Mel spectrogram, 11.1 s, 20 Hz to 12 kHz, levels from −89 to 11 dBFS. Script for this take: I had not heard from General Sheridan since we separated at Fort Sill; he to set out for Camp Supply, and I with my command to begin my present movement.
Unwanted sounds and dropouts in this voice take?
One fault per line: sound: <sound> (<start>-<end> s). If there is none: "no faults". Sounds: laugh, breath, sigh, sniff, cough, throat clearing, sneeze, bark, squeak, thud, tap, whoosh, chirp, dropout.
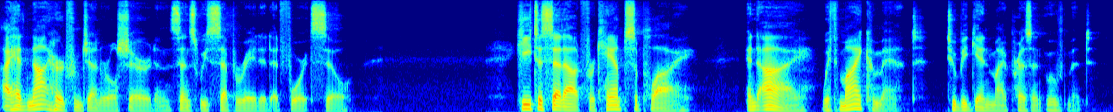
no faults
